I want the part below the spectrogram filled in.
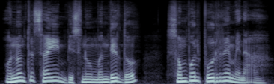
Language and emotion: Santali, neutral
